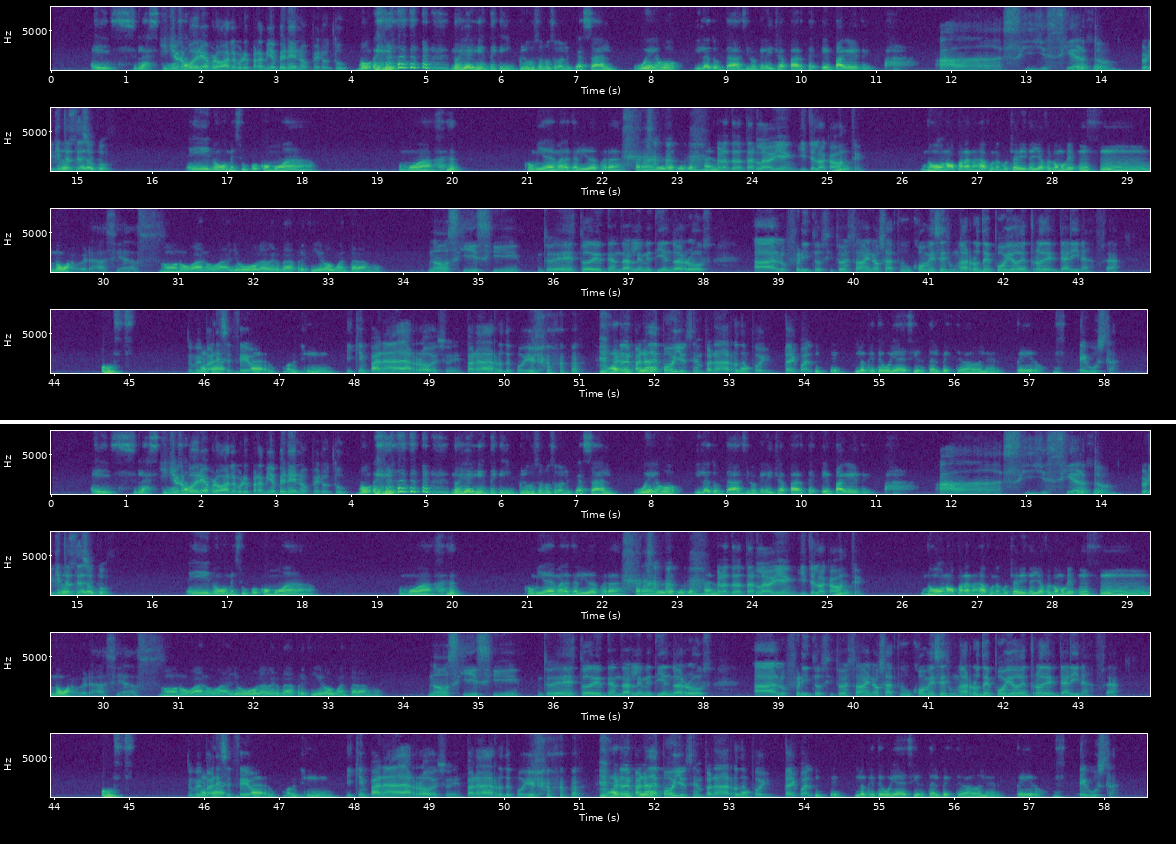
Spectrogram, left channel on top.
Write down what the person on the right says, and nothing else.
Yo no podría probarlo porque para mí es veneno, pero tú.
Ah, sí, es cierto.
Pero ¿y
¿qué tal te supo?
<laughs>
Para tratarla bien y te lo acabaste.
No, gracias.
No, sí, sí. Entonces esto de, de andarle metiendo arroz a los fritos y toda esa vaina, o sea, tú comes es un arroz de pollo dentro de, de harina, o sea,
tú me
parece
feo.
Y, y que empanada de arroz, eso es empanada de arroz de pollo. <laughs>
Perdón, empanada
de pollo, eso es empanada de arroz
de pollo, tal cual.
¿Te gusta?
